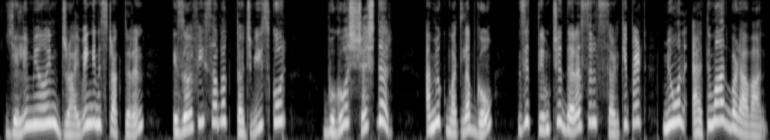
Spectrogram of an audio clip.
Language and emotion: Kashmiri, surprised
